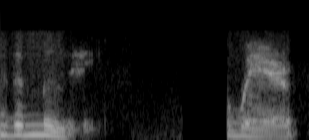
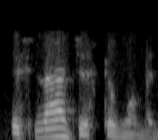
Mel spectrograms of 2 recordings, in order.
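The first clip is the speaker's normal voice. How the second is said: usual speaking voice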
